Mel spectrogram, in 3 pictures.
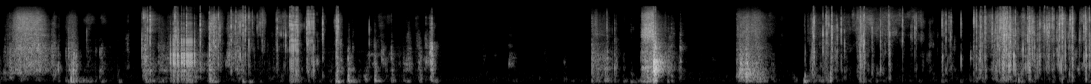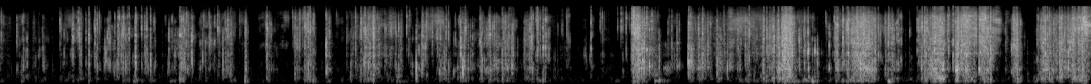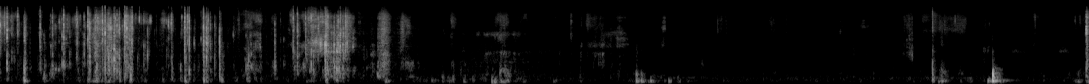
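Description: Packaging torn open by hand: a trading-card box is opened and its foil pack wrapper is ripped and crinkled. There are bursts of tearing and crinkling at first, then a long run of crinkling foil that dies away a few seconds before the end.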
